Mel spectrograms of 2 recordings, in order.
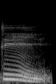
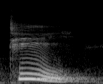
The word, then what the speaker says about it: T: এরপরে যেটা আছে আমরা এটাকে বলি টি, এটা আসলে টি নয়, এটার উচ্চারণ হলো, সঠিক উচ্চারণ হলো ঠি, ঠি, ঠি।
